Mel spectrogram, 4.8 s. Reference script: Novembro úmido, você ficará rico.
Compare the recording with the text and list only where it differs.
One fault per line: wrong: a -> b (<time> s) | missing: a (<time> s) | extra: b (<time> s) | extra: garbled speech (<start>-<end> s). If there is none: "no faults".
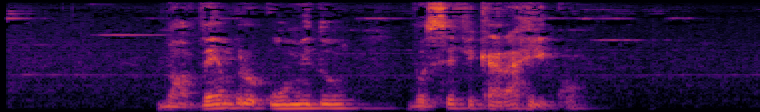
no faults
